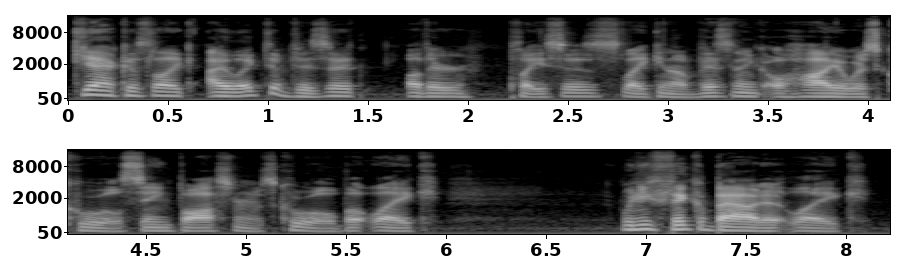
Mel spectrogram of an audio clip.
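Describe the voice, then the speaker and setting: A young man co-hosts a podcast, chatting casually, rambling, swearing and laughing a lot. His voice is on the low side at a moderate pace, with no echo.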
